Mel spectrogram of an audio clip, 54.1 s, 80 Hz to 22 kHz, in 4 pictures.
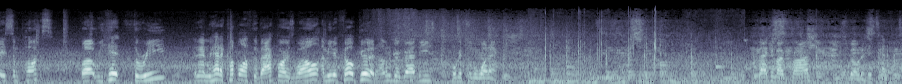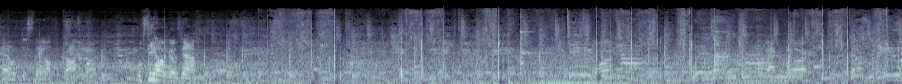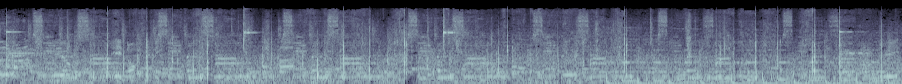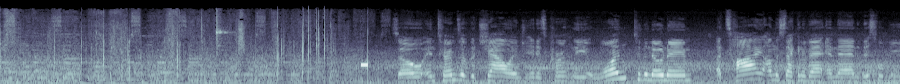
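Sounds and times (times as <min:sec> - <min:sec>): background music with steady beat: 0:05.5 - 0:46.4
pulsing bass: 0:20.2 - 0:25.5, 0:36.1 - 0:44.6.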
